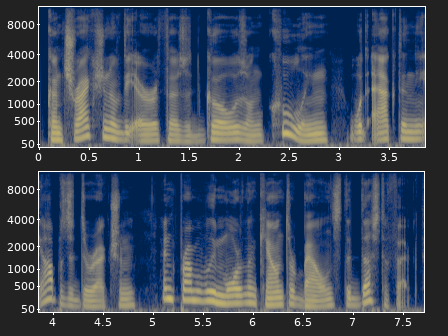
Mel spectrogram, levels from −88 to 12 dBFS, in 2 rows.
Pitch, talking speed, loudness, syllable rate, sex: 130 Hz, 180 wpm, -19 LUFS, 5.4 syllables/s, male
